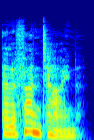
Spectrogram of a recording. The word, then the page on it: elephantine: British English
